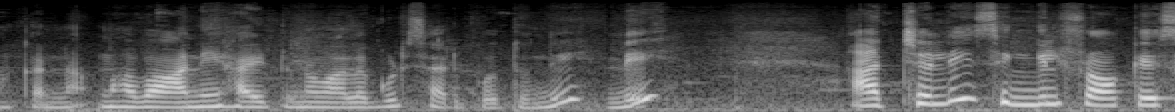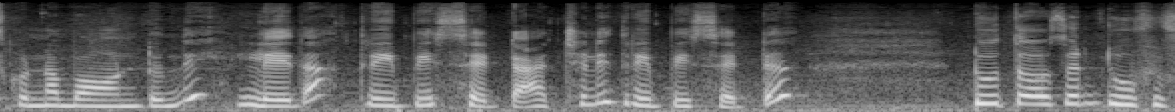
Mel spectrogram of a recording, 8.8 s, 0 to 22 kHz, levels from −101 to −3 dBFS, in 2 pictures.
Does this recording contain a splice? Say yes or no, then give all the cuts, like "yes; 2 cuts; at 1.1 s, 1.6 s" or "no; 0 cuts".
yes; 1 cut; at 2.3 s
